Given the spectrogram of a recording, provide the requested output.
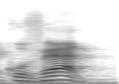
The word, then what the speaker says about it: couvert: chama de curva era você sabe o que que é com vera se escreve couvert né então converis eles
